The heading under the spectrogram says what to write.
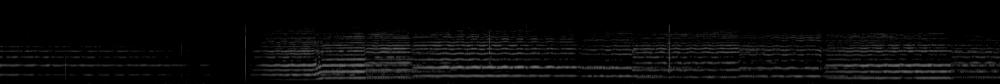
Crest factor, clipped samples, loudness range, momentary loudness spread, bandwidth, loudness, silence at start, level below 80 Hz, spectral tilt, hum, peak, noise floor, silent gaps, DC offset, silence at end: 22 dB; under 0.1%; 5 LU; 16 LU; 8.2 kHz; -47 LUFS; 0 s; -88 dBFS; -1 dB/octave; none; -26 dBFS; -72 dBFS; none; under 0.1%; 0 s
